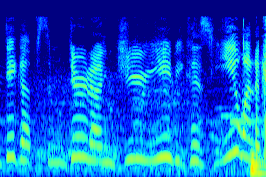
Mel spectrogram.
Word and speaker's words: Zhiyi: Chinese names are weird. It's spelled Zhiyin, but it's pronounced Jer-E.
